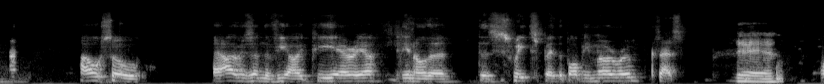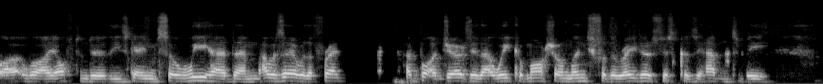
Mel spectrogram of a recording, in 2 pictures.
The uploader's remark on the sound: On a UK Seahawkers Zoom call. We hear stories, memories and more from several UK Seahawkers and some of our US pals too.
